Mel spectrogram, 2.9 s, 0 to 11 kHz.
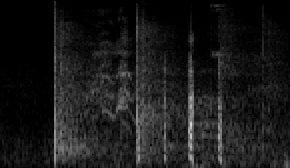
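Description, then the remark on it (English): A sharp balloon pop rings out as the last balloon is popped in a 4th of July celebration, followed by several smaller snapping pops at irregular intervals over the next couple of seconds, with faint voices in the background. “We set the air free on the balloons.”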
